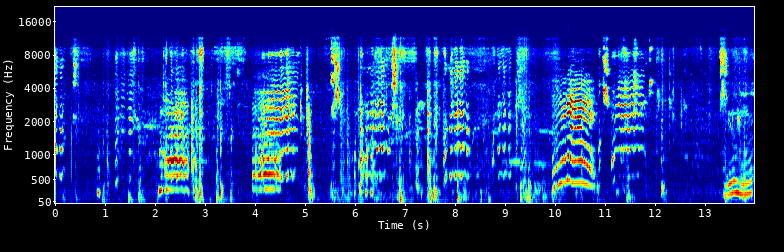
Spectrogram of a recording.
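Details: Goat that has just given birth, among newborn kids, two males and one female, on a farm in the Philippines: several wavering, harmonic bleats rising and falling, interleaved with people talking and laughing close by.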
